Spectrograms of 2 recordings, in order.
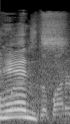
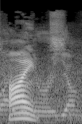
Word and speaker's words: Hintz: It's not Hintz. It's Hintz. The only reason why they actually say that is because the EA has it set for the German or Finnish version, and that's how I guess you say it like that. But the Spitfires carrying on in real theory, my name is German. Hintz is German.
